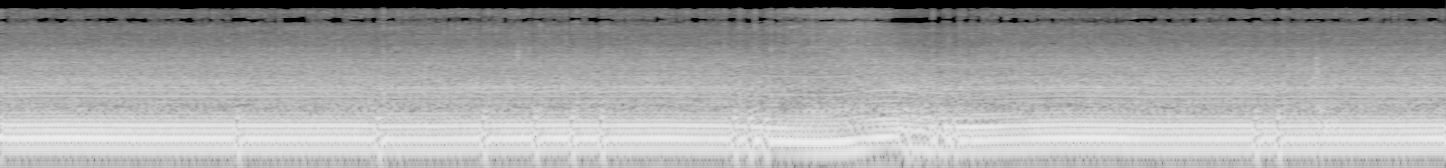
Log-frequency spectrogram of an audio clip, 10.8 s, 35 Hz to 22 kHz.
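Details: Case 1816C skid steer sat 10+ years, first run: steady low diesel idle with a brief labouring dip as drive is engaged; didn't move, sounded starved, owner suspects the hydraulic oil drained out.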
